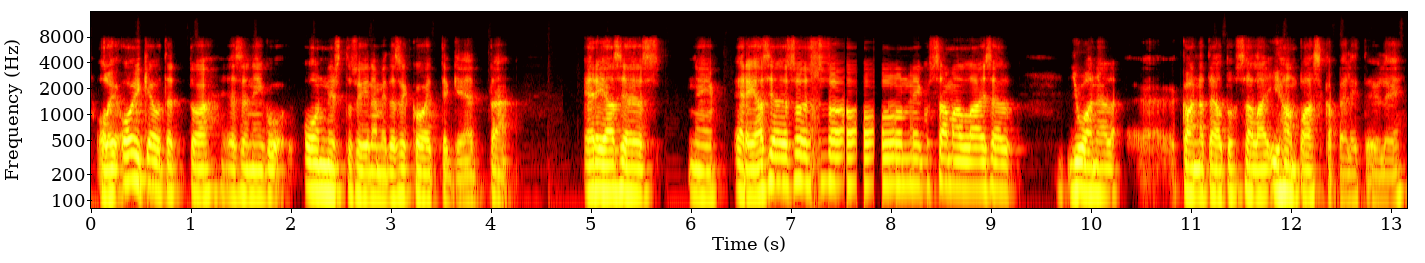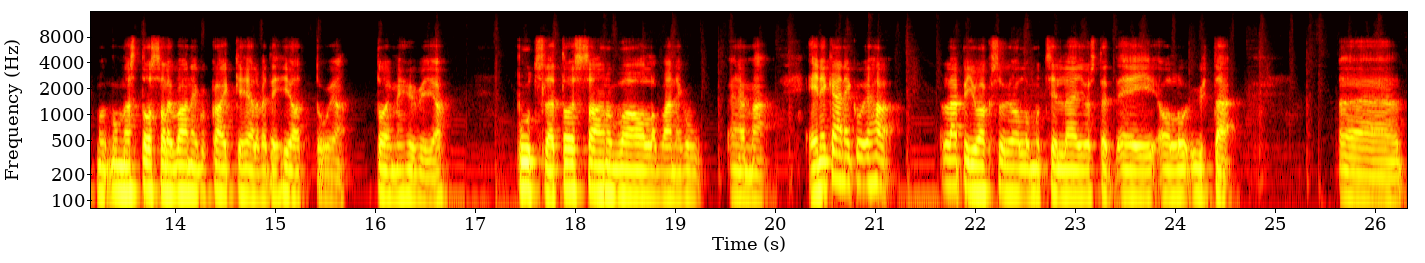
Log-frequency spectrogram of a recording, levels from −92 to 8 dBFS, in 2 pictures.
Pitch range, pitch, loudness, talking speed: 110-130 Hz, 115 Hz, -16 LUFS, 140 wpm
